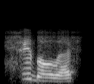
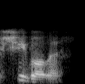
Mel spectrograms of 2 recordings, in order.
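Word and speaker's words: Shiboleth (שיבולת): The Radak points out because Ephraim lived in a different region and were unable to pronounce the shin sound, so instead they said it as a samach, as a sin, Siboleth instead of Shiboleth.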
